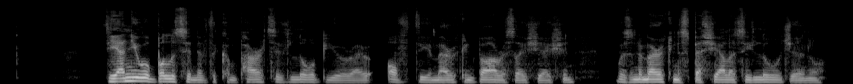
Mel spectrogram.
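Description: From start to finish the speech carries HE-AAC compression, most likely: the treble sounds gritty and lispy on s sounds, consistent with around 24 kbps. A spectrogram shows a hard ceiling at 15 kHz, with upper bands looking like smeared copies of lower harmonics.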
